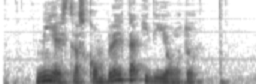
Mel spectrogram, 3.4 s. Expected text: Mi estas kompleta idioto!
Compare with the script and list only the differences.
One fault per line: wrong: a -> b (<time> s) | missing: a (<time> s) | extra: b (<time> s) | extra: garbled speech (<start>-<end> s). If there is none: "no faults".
no faults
